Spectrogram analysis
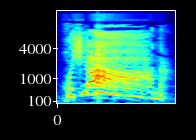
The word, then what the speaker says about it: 호산나: 그런데요, 이 호산나라는 단어도 여러분 원어 성경에 찾아보니까 그 유대인 우리 발음은 영어 발음이나 호산나라고 되어 있지만 그 히브리 말로는요 호시아나, 그러니까 이거는 경배와 기원을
